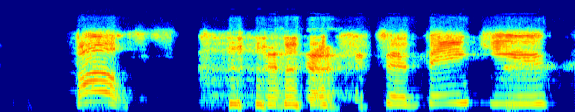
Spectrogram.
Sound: laughter

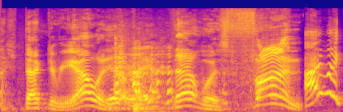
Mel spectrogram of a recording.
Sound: laughter

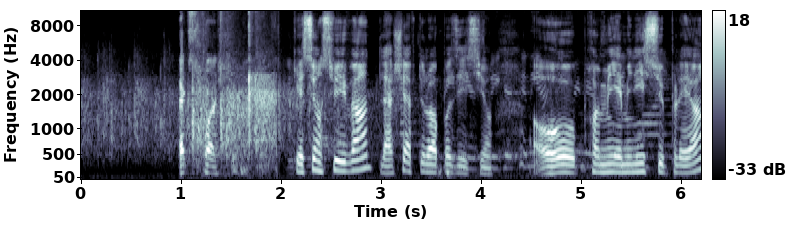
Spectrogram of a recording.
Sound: applause

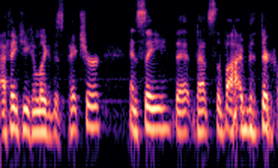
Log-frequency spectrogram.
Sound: laughing

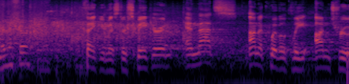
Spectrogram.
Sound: applause

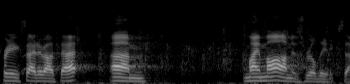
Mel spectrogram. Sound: audience applauds

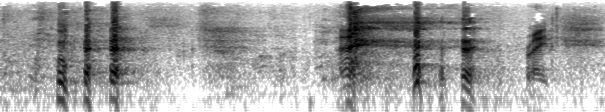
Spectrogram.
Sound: chuckles

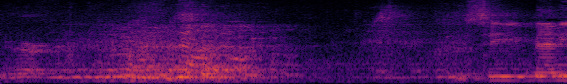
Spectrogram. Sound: laugh

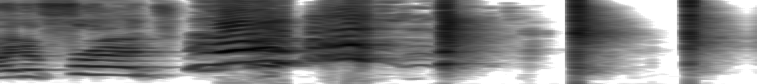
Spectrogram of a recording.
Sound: screams

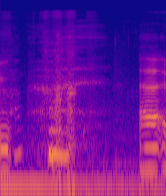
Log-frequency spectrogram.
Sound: breathes

